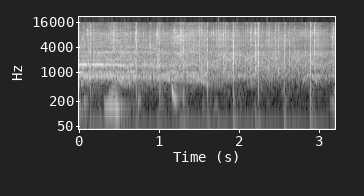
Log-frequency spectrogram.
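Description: An audience applauds for about three seconds, a dense, steady patter of many hands clapping with a few sharper claps standing out, and faint voices underneath.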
